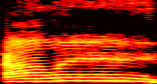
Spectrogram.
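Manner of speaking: high, loud yelled name.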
